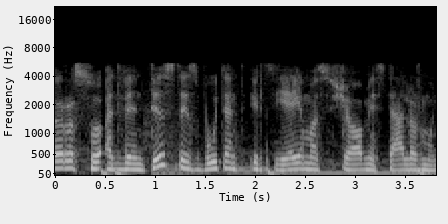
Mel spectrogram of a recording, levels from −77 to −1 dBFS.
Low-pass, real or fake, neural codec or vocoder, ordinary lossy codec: 5.4 kHz; real; none; MP3, 32 kbps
